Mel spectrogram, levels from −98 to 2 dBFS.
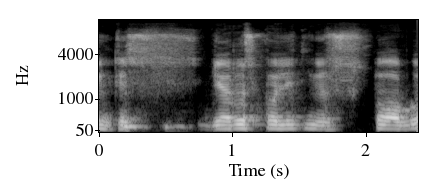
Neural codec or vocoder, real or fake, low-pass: codec, 44.1 kHz, 3.4 kbps, Pupu-Codec; fake; 10.8 kHz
